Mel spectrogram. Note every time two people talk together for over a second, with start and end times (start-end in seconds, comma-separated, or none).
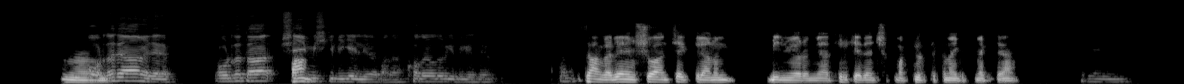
none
